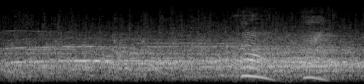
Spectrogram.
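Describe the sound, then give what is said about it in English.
A big hockey arena crowd roars and cheers steadily after Jeff Carter scores the first goal for the Penguins, loud and dense throughout, with a couple of short descending whoops rising out of the din near the end. “And we watched the game, and we watched as Jeff Carter skated down the ice and scored the first goal for the Penguins. And the crowd went nuts. It sounded something like this.”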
